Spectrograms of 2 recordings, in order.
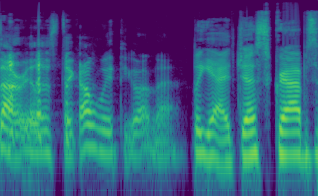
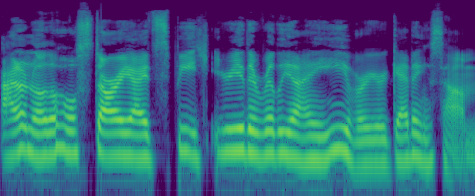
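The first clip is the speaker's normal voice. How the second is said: normal talking voice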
